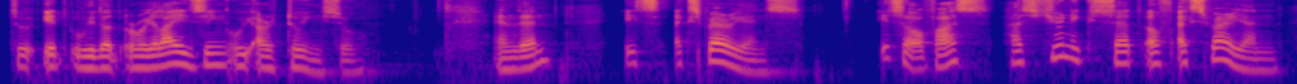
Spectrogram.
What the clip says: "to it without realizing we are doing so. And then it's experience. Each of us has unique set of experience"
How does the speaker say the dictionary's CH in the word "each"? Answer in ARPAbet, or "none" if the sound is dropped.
S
